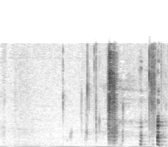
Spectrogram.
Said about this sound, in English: I just took a sip of my drink to palate. Pretend it's tea.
